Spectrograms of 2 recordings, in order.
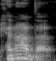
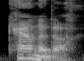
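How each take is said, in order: First: The stress is on the middle syllable. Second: The stress is on the first syllable. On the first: The speaker calls it wrong. "a Pole would say Canada" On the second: The speaker calls it right. "instead of"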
